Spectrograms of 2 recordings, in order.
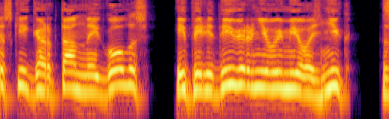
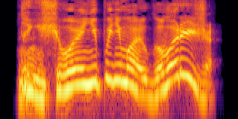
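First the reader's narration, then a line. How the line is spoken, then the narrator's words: Impatient exclamation. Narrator (Russian): воскликнул нетерпеливо Ивернев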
